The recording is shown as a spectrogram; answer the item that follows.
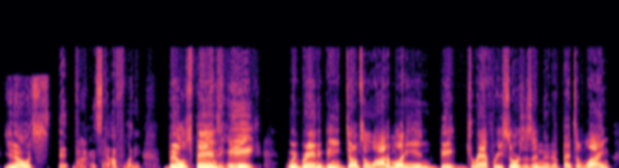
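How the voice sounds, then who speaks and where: A man hosts a casual sports talk podcast with a medium-pitched voice. He is blunt and informal, giving firm opinions, and the sound is dry with very little room in it. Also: measured pace, no room sound. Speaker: podcast host.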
